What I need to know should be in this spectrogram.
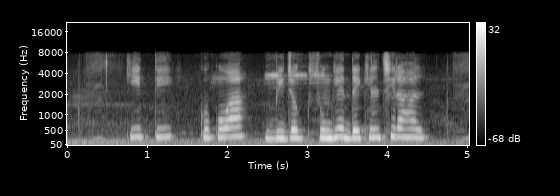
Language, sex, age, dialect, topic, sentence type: Magahi, female, 25-30, Northeastern/Surjapuri, agriculture, statement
